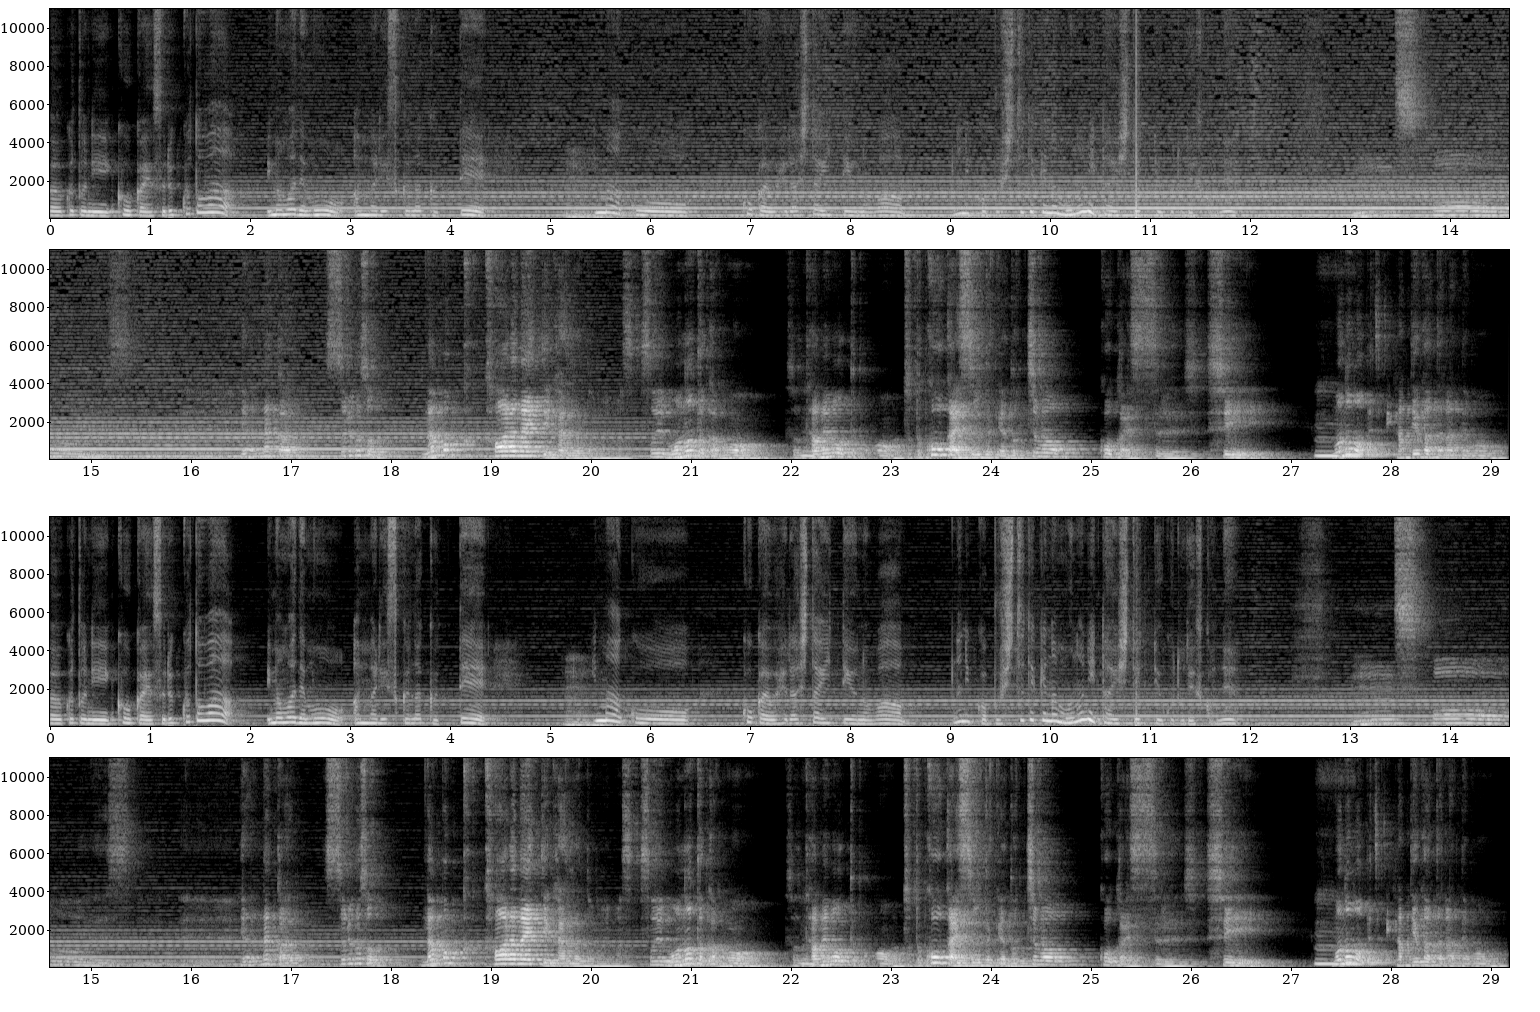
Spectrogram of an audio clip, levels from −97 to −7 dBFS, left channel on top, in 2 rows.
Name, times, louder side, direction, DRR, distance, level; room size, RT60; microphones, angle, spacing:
voice 1, 0.0-1.8 2.2-4.4 5.4-6.4 6.9-8.6 9.0-11.9 22.1-22.6 27.2-27.9, equal, 20° right, 9 dB, 0.5 m, -26 dB
sound 1, 1.5-20.7, left 7 dB, 70° left, 0.4 m, -31 dB
voice 2, 5.1-5.5 13.0-17.1 17.3-17.9 18.3-21.8 22.0-22.6 22.8-24.7 25.1-26.7 27.4-29.0, equal, 70° right, -2 dB, 6.8 m, -25 dB
25.5 x 15.0 x 2.3 m, 0.80 s
head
